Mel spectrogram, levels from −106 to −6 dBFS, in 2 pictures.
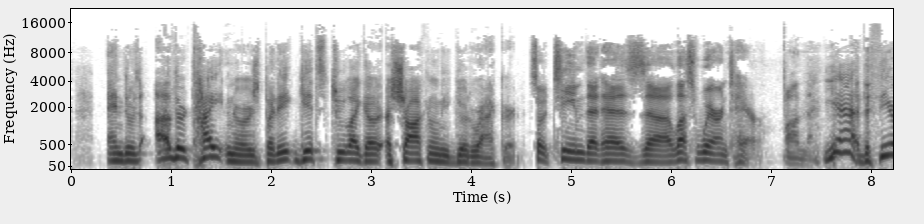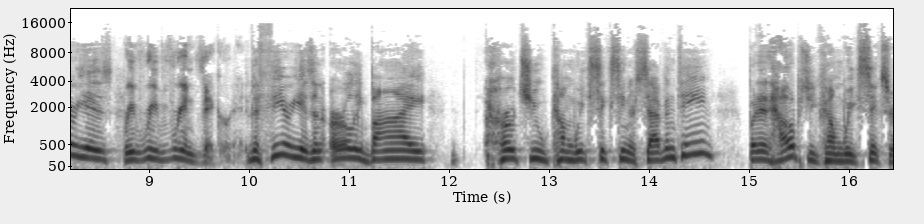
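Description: Listening through the speech recording, nothing stood out as a technical problem.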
